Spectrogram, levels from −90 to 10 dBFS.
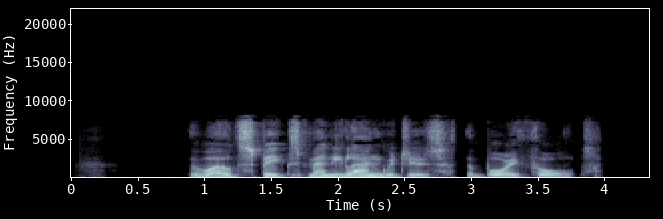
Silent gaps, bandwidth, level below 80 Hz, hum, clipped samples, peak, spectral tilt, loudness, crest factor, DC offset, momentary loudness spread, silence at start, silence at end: none; 8 kHz; -60 dBFS; none; under 0.1%; -2 dBFS; -5 dB/octave; -18 LUFS; 18 dB; under 0.1%; 14 LU; 0.9 s; 0.4 s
